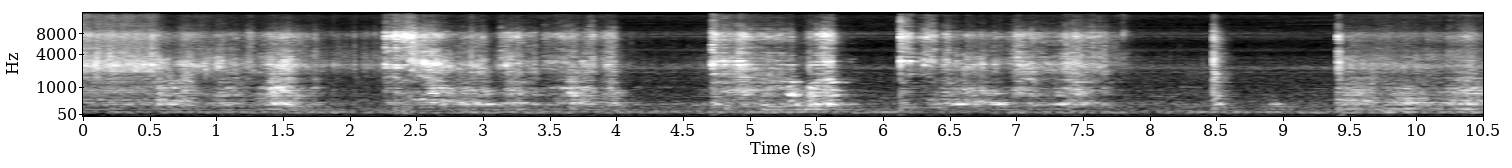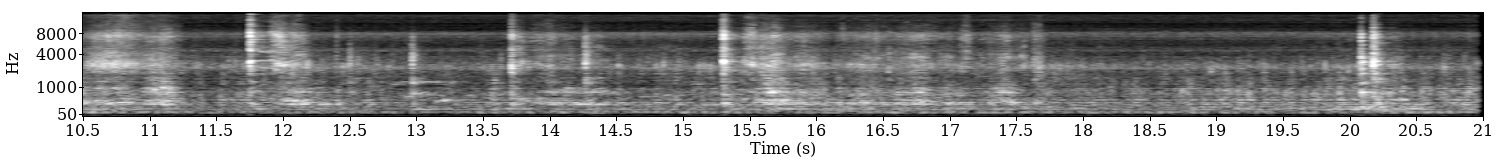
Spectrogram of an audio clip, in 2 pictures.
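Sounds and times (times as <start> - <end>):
metal spatula scraping a pan: 0.0 - 7.9, 9.4 - 17.9, 20.1 - 20.5
curry bubbling at a simmer: 0.0 - 21.0.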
